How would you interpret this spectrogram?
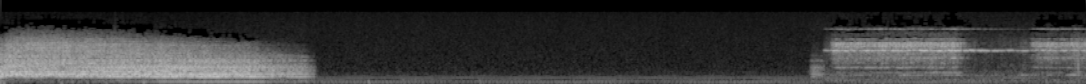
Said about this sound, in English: Miss Goddard, answer the phone, please.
